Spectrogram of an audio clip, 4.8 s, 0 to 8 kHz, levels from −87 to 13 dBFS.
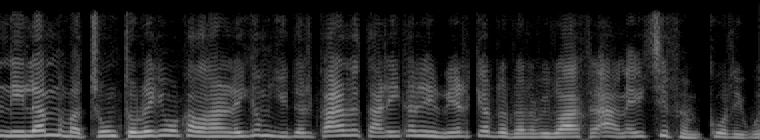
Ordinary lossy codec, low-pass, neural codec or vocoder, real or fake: none; 7.2 kHz; codec, 16 kHz in and 24 kHz out, 0.4 kbps, LongCat-Audio-Codec, four codebook decoder; fake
